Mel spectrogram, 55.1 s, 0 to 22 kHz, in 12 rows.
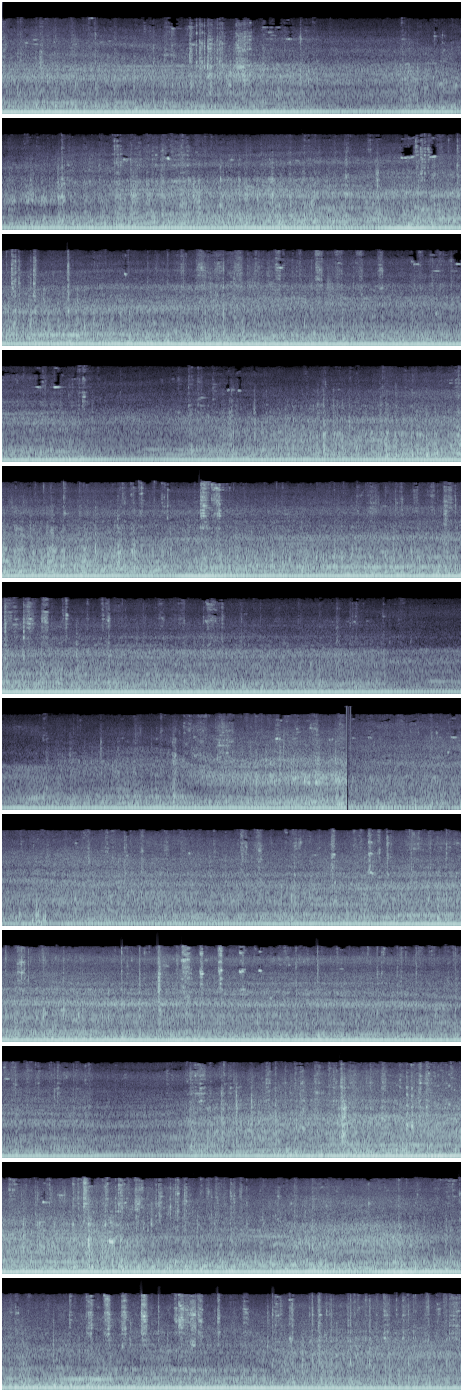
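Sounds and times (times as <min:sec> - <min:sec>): heavy diesel machinery engine drone: 0:00.0 - 0:55.0.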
